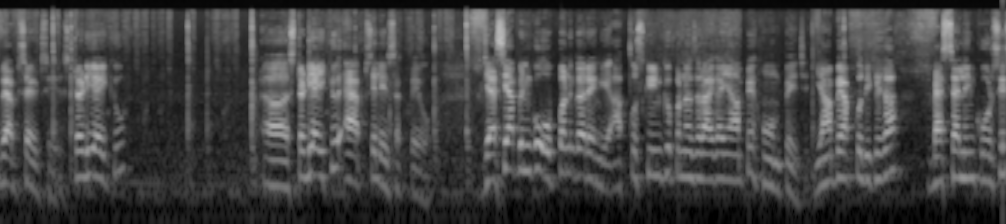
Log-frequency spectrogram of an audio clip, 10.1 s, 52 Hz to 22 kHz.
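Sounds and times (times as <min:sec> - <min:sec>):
pen scratching on screen: 0:00.0 - 0:05.1.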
